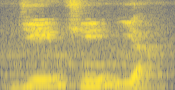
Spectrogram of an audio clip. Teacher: জিহ্বার মাঝখান তার বরাবর উপরের তালুর সাথে লাগাইয়া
